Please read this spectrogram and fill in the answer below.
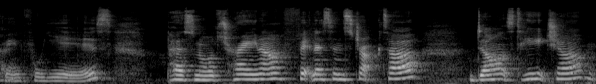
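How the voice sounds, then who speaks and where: In a southern English accent, a woman speaks with lively intonation amid audible room echo. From southern England, Bournemouth area. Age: 40s. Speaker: dance teacher and podcast co-host. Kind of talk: casual interview.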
